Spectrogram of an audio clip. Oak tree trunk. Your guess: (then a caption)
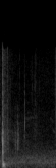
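Solid. Two sharp mallet taps on the trunk of a chinquapin oak give short, bright, dry knocks with almost no low end and very little ring. Moving on from a hollow area, this part of the trunk sounds solid.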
